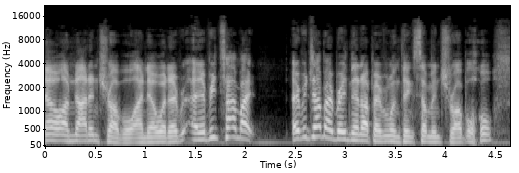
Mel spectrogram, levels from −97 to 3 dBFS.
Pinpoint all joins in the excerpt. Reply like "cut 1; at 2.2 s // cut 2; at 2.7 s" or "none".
none

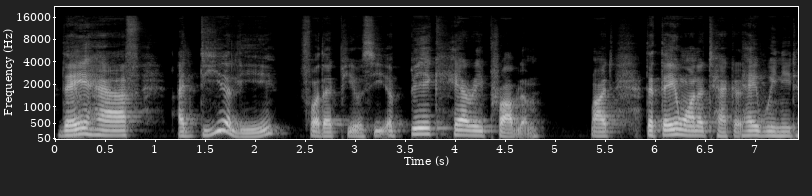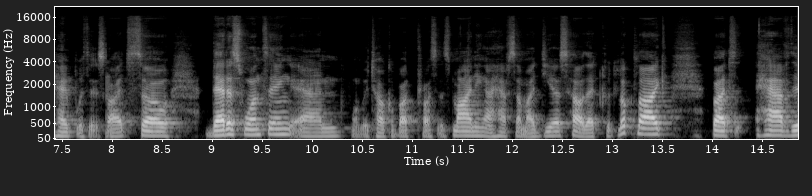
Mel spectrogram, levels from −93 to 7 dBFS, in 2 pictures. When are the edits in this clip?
cut 1; at 6.9 s // cut 2; at 7.9 s

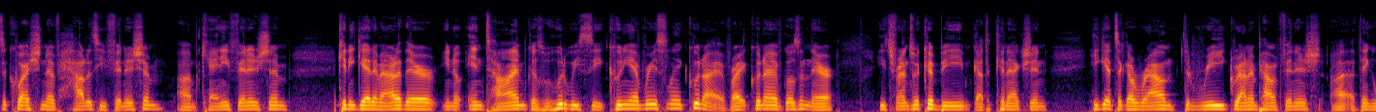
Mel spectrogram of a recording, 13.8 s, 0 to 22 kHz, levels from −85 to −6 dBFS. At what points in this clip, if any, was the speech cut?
cut 1; at 3.4 s

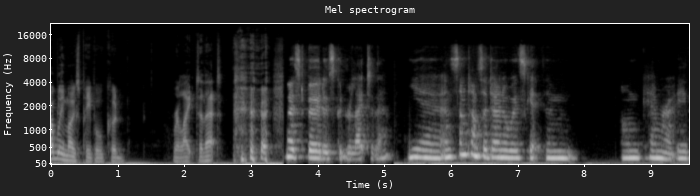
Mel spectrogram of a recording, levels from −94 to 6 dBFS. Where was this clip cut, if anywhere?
cut 1; at 5.3 s

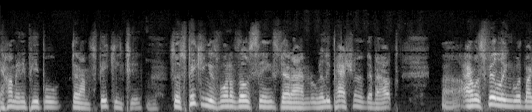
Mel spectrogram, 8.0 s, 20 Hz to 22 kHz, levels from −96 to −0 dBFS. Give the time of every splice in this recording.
cut 1; at 6.4 s

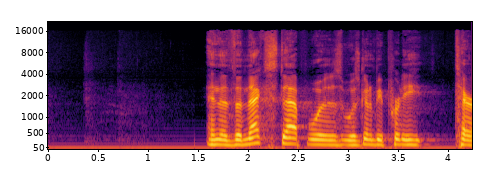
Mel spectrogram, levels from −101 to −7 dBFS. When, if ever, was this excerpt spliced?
cut 1; at 1.5 s

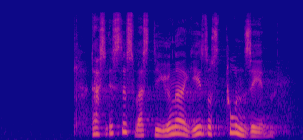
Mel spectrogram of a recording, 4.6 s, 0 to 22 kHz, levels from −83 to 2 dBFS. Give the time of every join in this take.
none

